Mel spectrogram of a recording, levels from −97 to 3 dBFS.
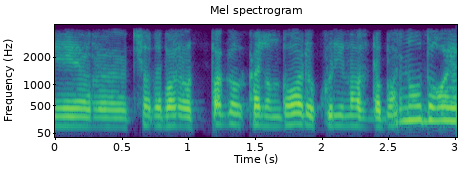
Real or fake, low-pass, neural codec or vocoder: fake; 3.6 kHz; codec, 32 kHz, 1.9 kbps, SNAC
